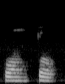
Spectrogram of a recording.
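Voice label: "ponto", Nigerian Pidgin, female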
